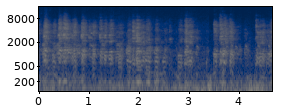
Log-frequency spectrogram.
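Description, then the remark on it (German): Ducks squabble noisily on a very windy day, a steady jumble of harsh, overlapping quacks and squawks filling the whole stretch, with a constant low wind rumble underneath. “Enten haben sich auch gestritten.”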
